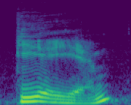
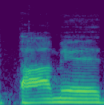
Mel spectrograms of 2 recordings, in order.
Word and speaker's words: BAM: 네, BAM 또는 밤 또는 BAM이라고 발음하는 이 내용은 비즈니스 에즈 미션이라는 약자입니다. 그것을 BAM이라고 미국 사람들이 발음하는데 또 다른 분들은 밤이라는 표현도 쓰고 있죠.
